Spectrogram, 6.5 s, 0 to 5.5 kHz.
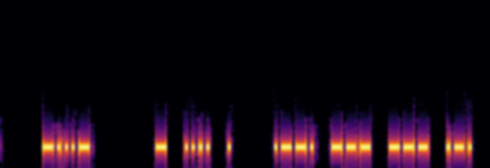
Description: Morse code, heard as a keyed tone, about 25 wpm, spaced as for 20 wpm, 700 Hz. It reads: <BT> THE POOR
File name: Pinocchio / Pinocchio ch7 15 25 ik1hge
